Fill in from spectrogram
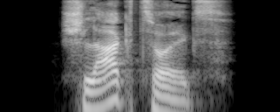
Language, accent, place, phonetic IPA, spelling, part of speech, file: German, Germany, Berlin, [ˈʃlaːkˌt͡sɔɪ̯ks], Schlagzeugs, noun, De-Schlagzeugs.ogg
- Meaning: genitive singular of Schlagzeug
